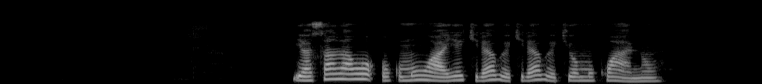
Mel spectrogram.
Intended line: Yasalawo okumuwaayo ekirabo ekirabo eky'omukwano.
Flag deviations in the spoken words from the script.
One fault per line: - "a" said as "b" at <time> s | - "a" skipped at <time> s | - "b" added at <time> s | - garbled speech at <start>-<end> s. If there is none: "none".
none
